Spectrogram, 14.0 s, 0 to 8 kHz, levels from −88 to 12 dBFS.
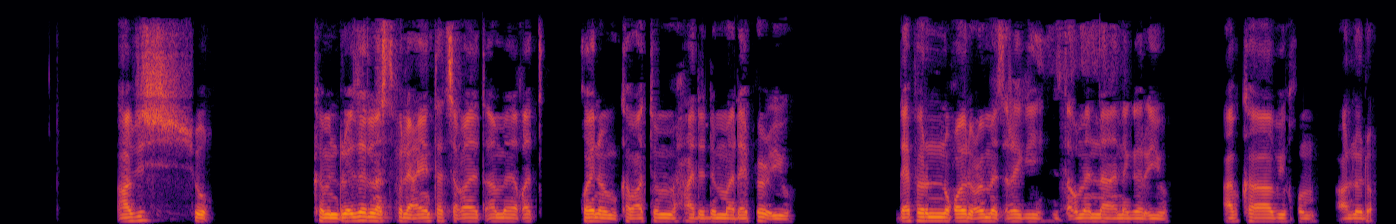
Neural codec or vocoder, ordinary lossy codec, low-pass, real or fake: none; AAC, 32 kbps; 7.2 kHz; real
